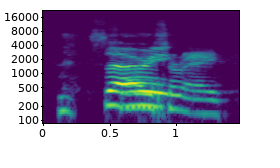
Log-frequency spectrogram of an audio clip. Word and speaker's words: Saray: Saray. Thank you. That's how it is. Sorry. Saray.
